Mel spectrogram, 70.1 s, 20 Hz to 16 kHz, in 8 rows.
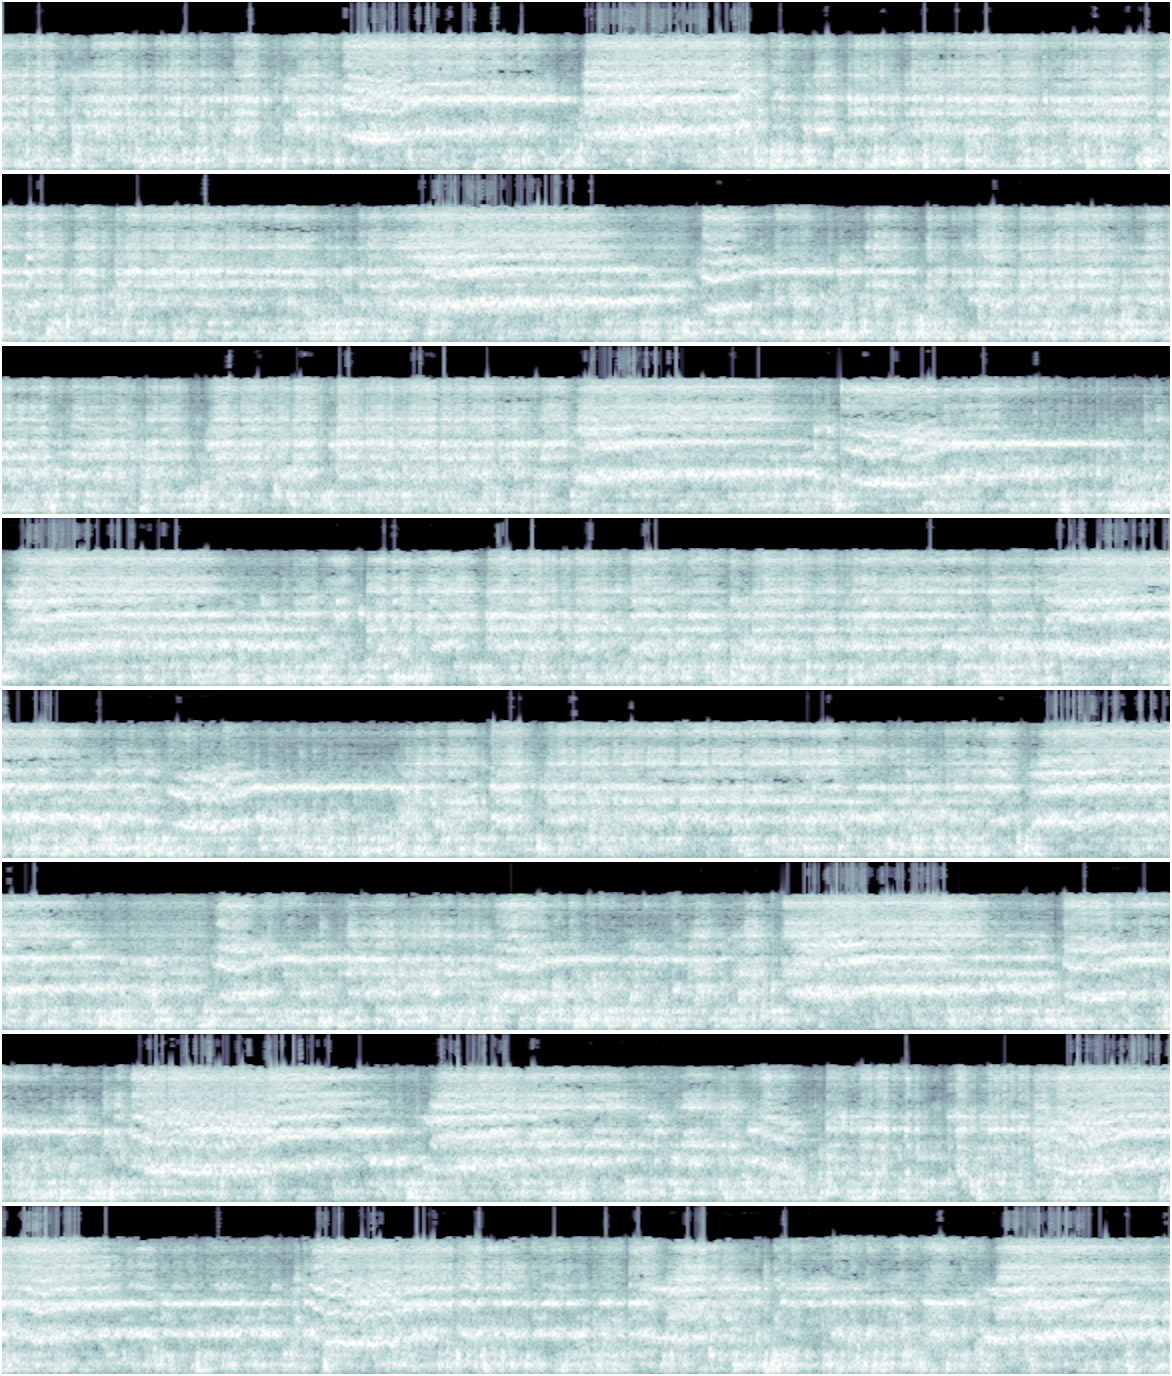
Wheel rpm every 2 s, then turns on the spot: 230, 230, 230, 240, 230, 230, 220, 230, 230, 230, 230, 230, 220, 230, 230, 230, 230, 220, 220, 230, 230, 230, 230, 230, 230, 220, 230, 220, 230, 200, 190, 230, 220, 230, 220.
none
